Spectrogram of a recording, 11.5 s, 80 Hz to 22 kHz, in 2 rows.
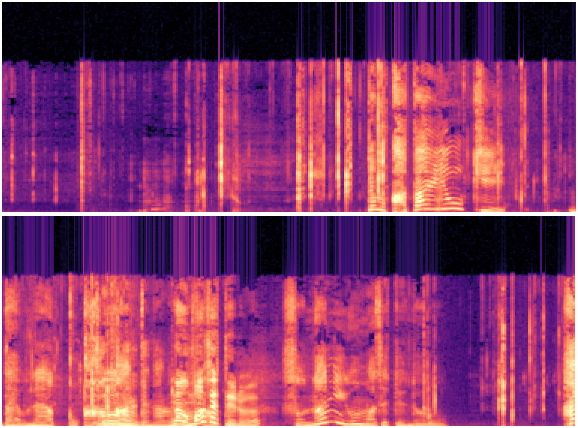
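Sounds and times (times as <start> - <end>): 
chewing and crunching of food: 0.0 - 7.0, 9.9 - 11.4
speech: 3.7 - 5.1, 5.7 - 10.2.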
